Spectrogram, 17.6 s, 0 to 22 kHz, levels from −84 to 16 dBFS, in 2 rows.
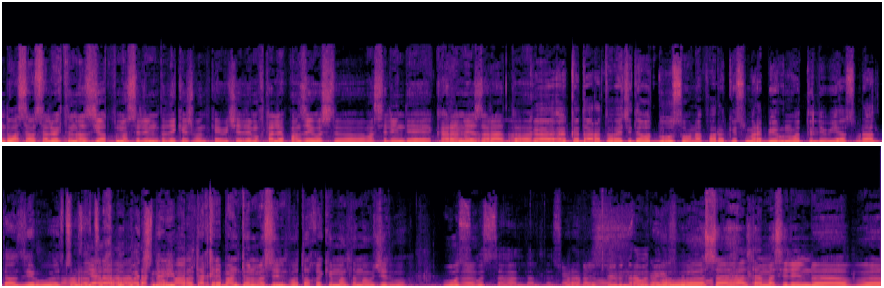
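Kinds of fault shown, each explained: Block of digital silence: at 10.11 s the sound drops to nothing for about 0.73 ms, consistent with a 32-sample buffer going unfilled, and returns with no fade. Being so short, it comes across as a tick or dip, not a hole, unlike a gradual fade-out dropout.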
